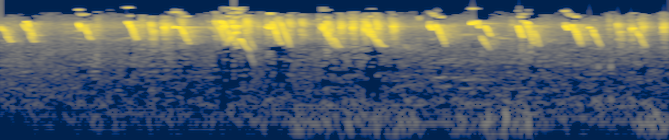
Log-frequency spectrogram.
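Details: Saffron finch song in the trincado style, used to stir a quiet bird into singing: rapid high chirps and steep downward-sweeping notes in quick bursts, with short gaps between phrases.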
